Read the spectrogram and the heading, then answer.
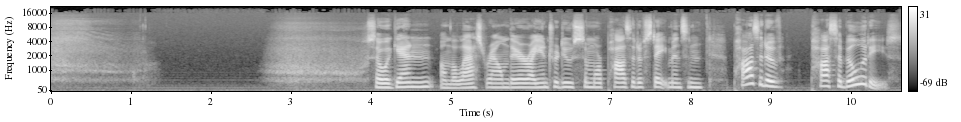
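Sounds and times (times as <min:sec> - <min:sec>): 
slow deep breathing: 0:00.0 - 0:01.4, 0:02.6 - 0:04.1
speech: 0:04.0 - 0:10.6.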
